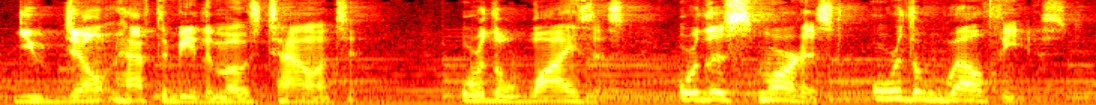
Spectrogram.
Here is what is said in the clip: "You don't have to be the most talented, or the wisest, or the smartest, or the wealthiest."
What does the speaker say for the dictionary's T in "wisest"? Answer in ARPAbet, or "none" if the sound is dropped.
T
